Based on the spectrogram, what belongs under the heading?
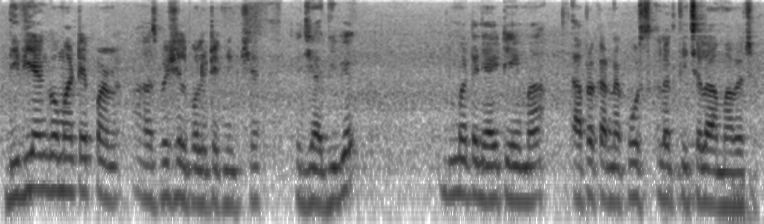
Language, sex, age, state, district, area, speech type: Gujarati, male, 45-60, Gujarat, Rajkot, urban, spontaneous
